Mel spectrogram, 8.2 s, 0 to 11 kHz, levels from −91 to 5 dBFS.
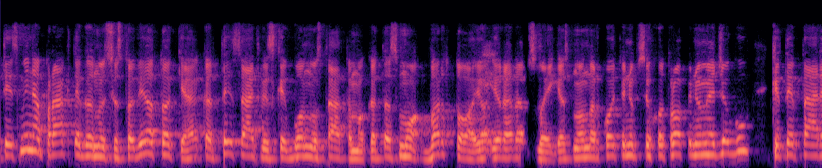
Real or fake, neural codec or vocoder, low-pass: real; none; 7.2 kHz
